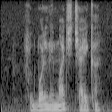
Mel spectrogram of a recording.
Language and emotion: Russian, neutral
